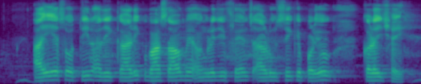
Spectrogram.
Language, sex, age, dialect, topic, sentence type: Magahi, male, 31-35, Western, banking, statement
